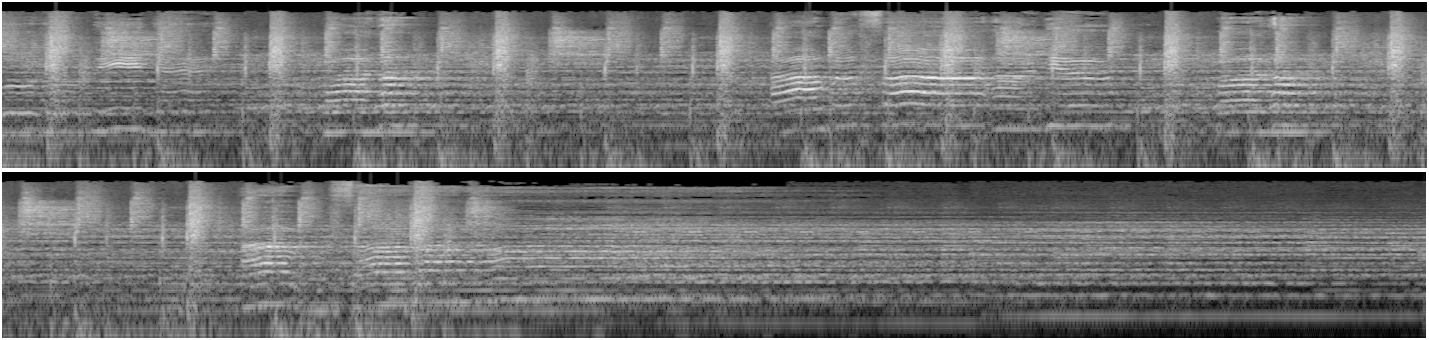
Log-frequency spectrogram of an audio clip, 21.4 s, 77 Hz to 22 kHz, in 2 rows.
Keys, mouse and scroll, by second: 1.0 ctrl+alt+p, 4.4 click, 7.0 click, 10.9 click, 12.2 ctrl+alt+p, 14.3 click, 15.7 click, 17.5-18.7 scroll down 4, 21.2 click.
